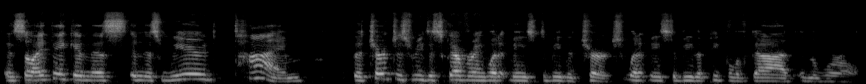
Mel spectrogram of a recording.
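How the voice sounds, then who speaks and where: A woman church leader speaks on a video call panel. Her voice is bright and clear, and she lingers on her key phrases in a measured way. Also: on the low side. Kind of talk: panel discussion remarks.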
